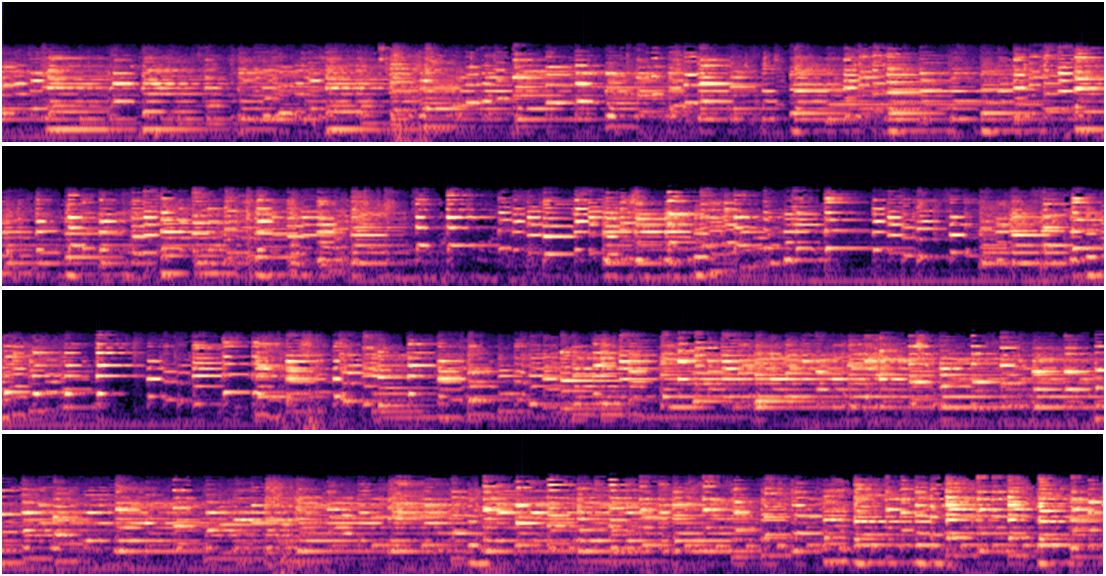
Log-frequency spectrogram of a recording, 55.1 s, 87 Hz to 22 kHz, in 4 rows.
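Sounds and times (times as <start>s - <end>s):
classical guitar duet: 0.0s - 55.0s.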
